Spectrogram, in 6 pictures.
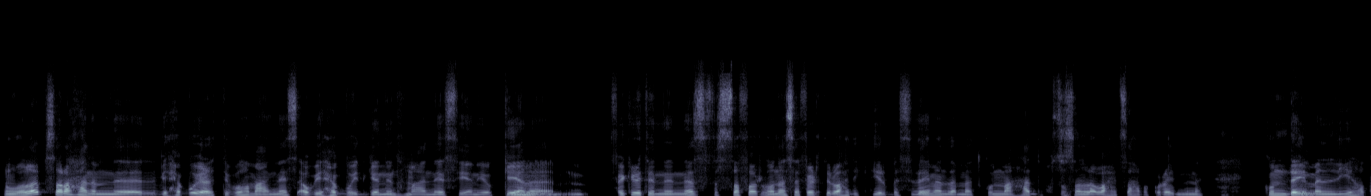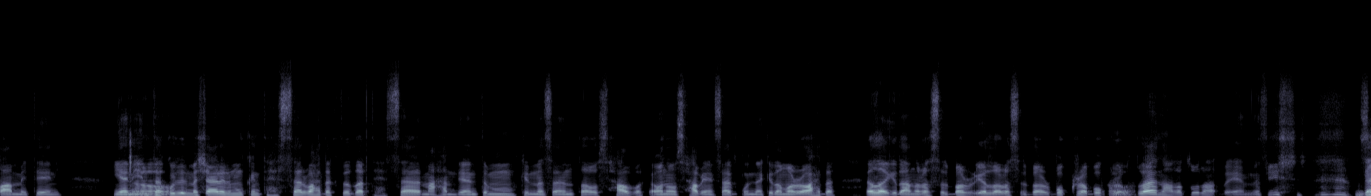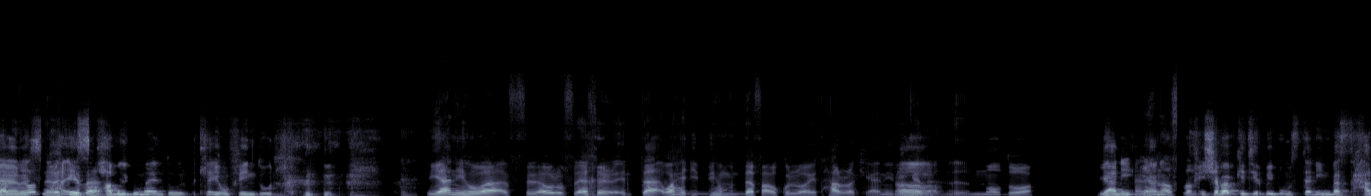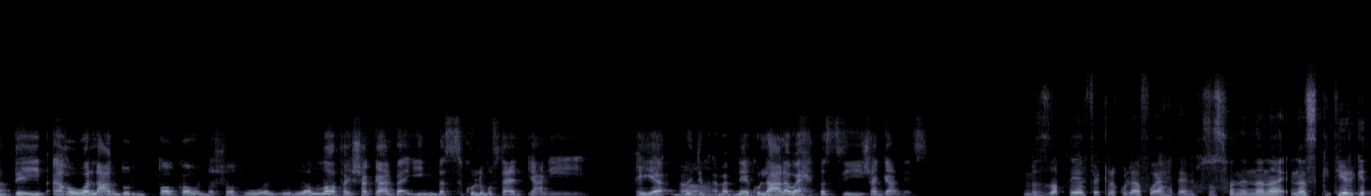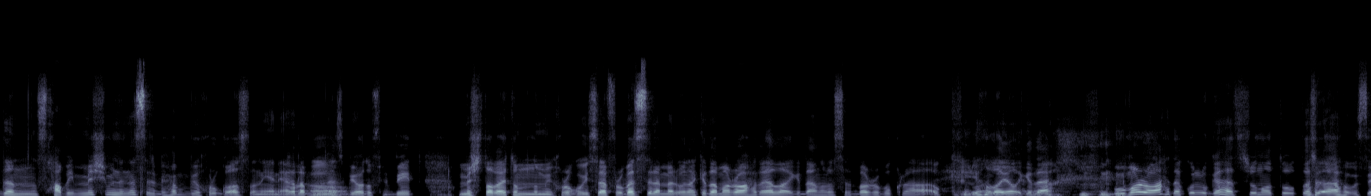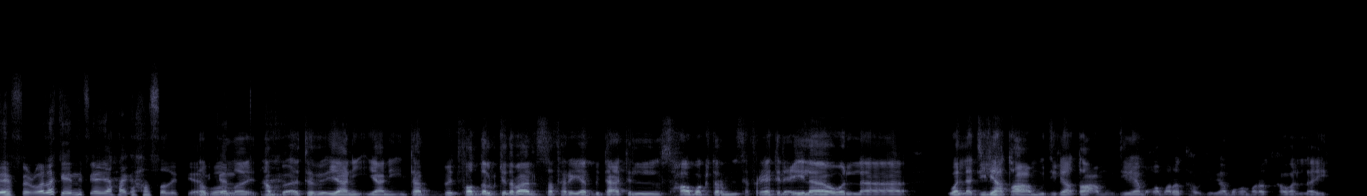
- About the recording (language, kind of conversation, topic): Arabic, podcast, بتحب تسافر لوحدك ولا مع ناس وليه؟
- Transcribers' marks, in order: tapping; laugh; laugh; unintelligible speech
